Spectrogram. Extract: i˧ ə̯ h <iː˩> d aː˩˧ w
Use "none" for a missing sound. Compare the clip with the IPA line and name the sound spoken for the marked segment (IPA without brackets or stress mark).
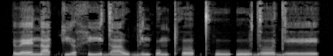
iː˧˥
